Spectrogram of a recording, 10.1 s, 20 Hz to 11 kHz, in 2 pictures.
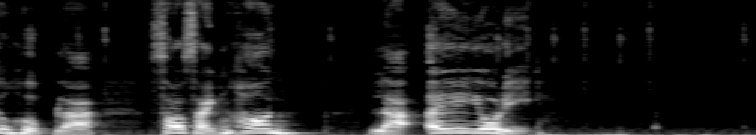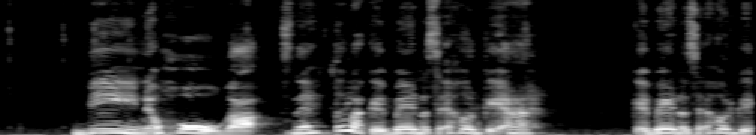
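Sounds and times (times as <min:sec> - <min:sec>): woman speaking: 0:00.0 - 0:03.7, 0:05.6 - 0:10.0
stylus clicks on screen: 0:03.4 - 0:05.7.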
